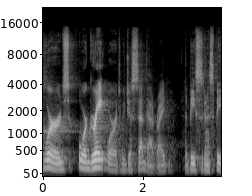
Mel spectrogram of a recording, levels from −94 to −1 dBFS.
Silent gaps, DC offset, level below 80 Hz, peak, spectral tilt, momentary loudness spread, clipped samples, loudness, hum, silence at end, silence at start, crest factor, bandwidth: none; under 0.1%; -76 dBFS; -10 dBFS; -3 dB/octave; 15 LU; under 0.1%; -30 LUFS; none; 0 s; 0 s; 22 dB; 15 kHz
